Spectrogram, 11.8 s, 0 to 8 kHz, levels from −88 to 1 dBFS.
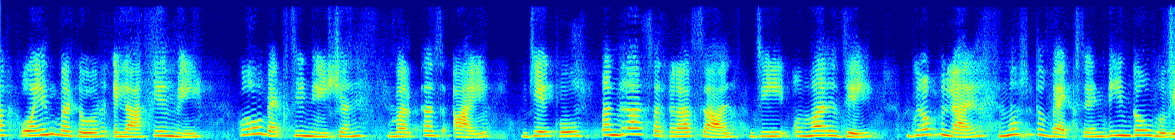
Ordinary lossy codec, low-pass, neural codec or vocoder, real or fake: none; none; codec, 16 kHz, 1 kbps, FreqCodec, smaller model; fake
